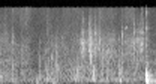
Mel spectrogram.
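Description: Faint rustling and soft knocks of the contents shifting inside a Dooney & Bourke Logo Lock handbag as it is held open and rummaged through, with one sharper knock near the end.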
